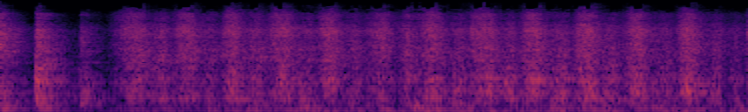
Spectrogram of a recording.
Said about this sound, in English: this wee bit I'm just going to grate into the bowl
